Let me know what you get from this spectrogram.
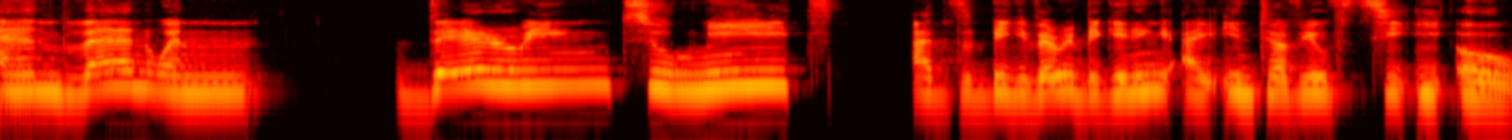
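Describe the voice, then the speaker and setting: A woman's high voice with lively intonation at a very slow pace, over a quiet background. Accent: French. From Switzerland. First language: French. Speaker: conscious business mentor. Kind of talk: podcast interview. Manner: casual, with frequent fillers.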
